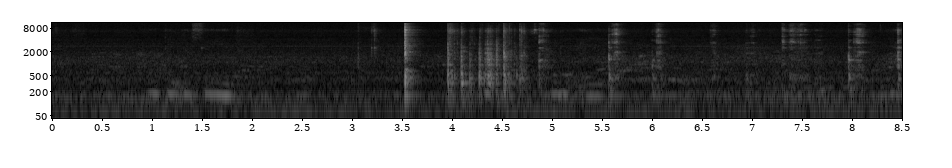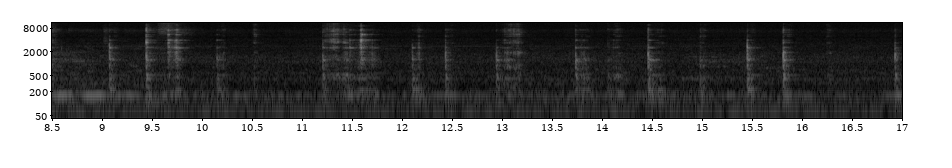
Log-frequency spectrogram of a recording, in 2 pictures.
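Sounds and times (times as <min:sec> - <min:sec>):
spoon stirring flour in bowl: 0:04.8 - 0:17.0.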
